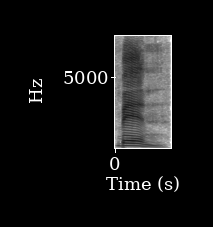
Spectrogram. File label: "bhen4", taiwanese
